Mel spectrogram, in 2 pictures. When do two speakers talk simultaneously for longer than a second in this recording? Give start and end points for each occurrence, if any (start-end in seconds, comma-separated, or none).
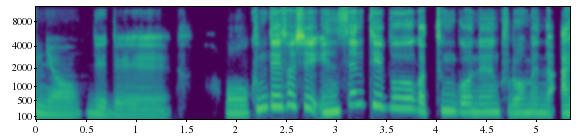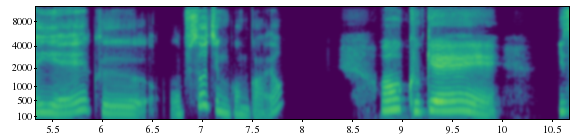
none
